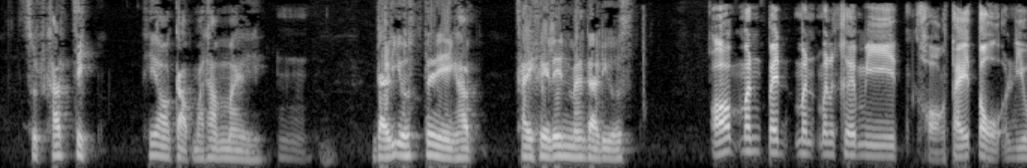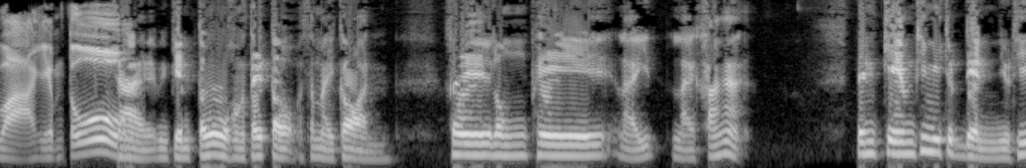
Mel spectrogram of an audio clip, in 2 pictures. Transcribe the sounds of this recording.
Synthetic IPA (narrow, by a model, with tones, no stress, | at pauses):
su˨˩t̪̚kʰaː˦˥si˨˩k̚ | t̪ʰiː˥˩ʔa˧wka˨˩p̚maː˧t̪ʰa˧mːa˧jʔɯː˧m | daː˧liː˦˥ʔuː˦˥sna˧nʔeː˧ŋkʰa˦˥p̚ | kʰa˧jkʰɤː˧jle˥˩nma˦˥daː˧liː˦˥ʔuː˦˥s | ʔɔː˦˥ma˧npe˧nma˧nma˧nkʰɤː˧jmiː˧kʰɔː˩˦ŋt̪a˧jt̪o˨˩ʔniː˨˧˩wa̰ː˨˩keː˧mt̪uː˥˩t͡ɕʰa˥˩jpe˧nkeː˧mt̪uː˥˩kʰɔː˩˦ŋt̪a˧jt̪o˨˩ʔsa˧ma˩˦jkɔː˨˩n | kʰɤː˧jlo˧ŋpʰeː˧laː˩˦jlaː˨˩˦jkʰɾa˦˥ŋʔa˨˩ʔ | pe˧nkeː˧mt̪ʰiː˥˩miː˧t͡ɕu˨˩t̪̚de˨˩njuː˨˩t̪ʰiː˥˩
